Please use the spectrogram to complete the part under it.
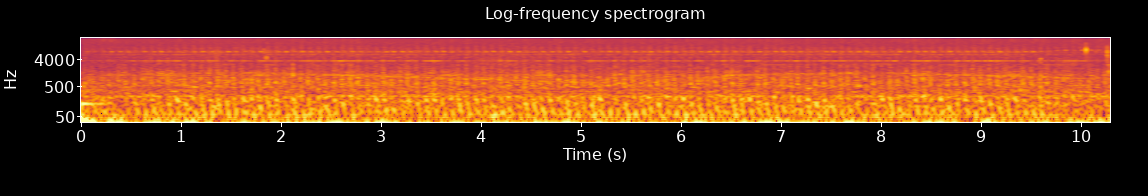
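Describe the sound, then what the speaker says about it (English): Helicopter rotor blades spinning up in a GTA heist mission, a steady broadband whir and drone holding at an even level throughout with a faint high whine above, no talking. "Once the helicopter blade starts spinning, that's when you get everybody in the helicopter and you get the hell out of there"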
